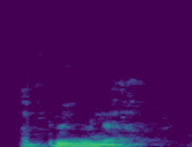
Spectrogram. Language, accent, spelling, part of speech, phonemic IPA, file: English, Southern England, abuna, noun, /əˈbuːnə/, LL-Q1860 (eng)-abuna.wav
- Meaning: The Patriarch, or head of the Abyssinian Church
